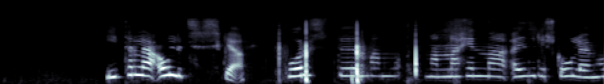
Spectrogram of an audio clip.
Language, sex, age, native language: Icelandic, male, 13, Icelandic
